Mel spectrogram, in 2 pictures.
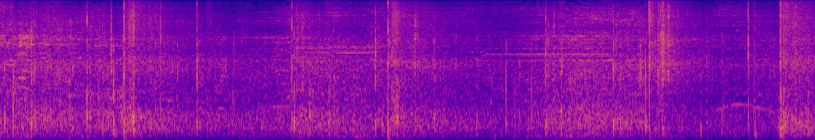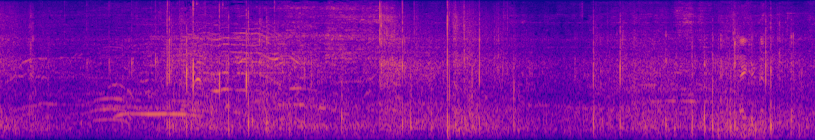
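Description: Fireworks and firecrackers going off across the city: irregular sharp bangs and pops, some near and some far, over a continuous babble of people's voices and calls.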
